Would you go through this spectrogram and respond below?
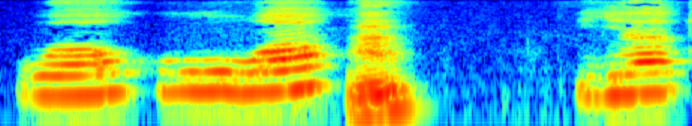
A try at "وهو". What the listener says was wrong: لا مو يا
